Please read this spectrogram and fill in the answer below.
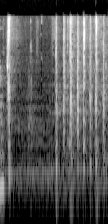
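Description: Tarot cards being shuffled by hand: one card snap just after the start, then from about a second in a quick run of card flicks, about ten a second.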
